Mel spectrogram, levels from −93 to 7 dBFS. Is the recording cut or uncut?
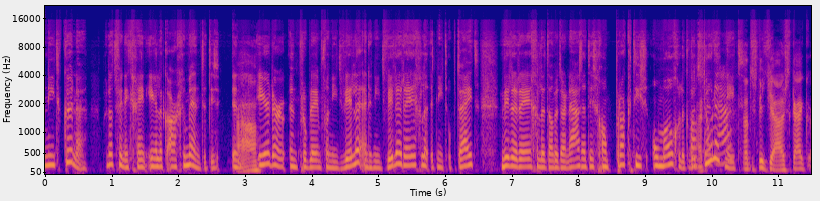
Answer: cut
